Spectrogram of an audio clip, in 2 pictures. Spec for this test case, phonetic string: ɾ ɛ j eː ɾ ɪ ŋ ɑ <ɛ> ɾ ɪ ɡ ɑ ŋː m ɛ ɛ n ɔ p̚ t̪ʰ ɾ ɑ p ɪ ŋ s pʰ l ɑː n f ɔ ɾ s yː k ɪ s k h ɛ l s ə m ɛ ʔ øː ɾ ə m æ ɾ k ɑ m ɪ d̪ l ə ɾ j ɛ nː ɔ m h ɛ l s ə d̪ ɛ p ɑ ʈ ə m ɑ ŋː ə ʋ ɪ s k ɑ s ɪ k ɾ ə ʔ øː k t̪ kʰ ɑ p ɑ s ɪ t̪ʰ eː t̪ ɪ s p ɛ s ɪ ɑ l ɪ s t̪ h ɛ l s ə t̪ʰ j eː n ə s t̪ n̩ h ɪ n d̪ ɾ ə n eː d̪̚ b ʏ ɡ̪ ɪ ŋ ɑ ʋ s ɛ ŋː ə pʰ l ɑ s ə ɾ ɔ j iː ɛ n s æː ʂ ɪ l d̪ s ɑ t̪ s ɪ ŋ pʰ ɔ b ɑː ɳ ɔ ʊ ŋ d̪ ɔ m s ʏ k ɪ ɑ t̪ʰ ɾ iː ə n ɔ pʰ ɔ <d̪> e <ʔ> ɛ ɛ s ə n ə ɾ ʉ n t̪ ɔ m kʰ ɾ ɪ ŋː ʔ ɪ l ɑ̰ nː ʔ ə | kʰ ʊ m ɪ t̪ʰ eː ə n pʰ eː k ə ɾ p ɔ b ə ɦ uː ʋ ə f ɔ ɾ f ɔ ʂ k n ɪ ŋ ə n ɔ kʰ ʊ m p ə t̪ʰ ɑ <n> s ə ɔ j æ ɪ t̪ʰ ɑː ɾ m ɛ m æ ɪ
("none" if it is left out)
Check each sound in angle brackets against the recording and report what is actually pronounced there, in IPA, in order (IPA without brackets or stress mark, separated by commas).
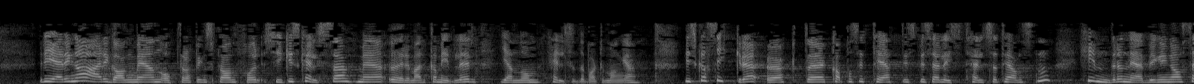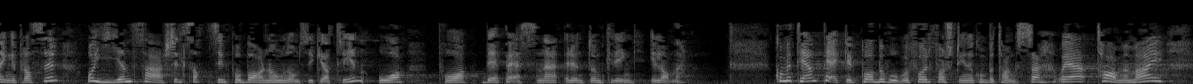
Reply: æ, d̪, p, ŋ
